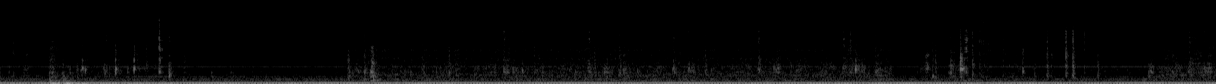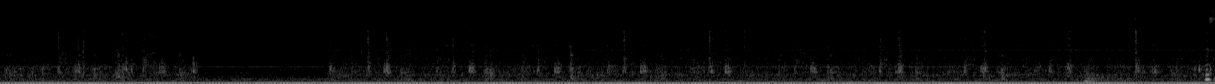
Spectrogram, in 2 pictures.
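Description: A small, quiet sewing machine stitching fabric for a zipper pouch, a soft steady mechanical hum with faint ticking of the mechanism running continuously, close and low in level, with no talking.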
